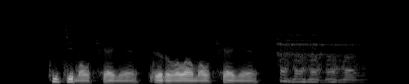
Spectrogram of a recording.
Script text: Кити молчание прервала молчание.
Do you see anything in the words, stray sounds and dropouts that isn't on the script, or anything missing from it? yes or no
yes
